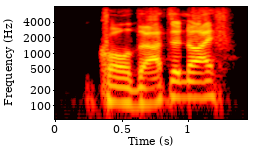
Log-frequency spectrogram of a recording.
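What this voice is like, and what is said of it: Put-on Australian accent. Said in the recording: “do our Australian impression of an Australian accent”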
